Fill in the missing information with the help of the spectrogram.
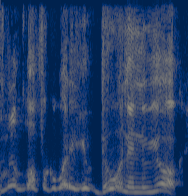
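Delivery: high, incredulous mock outrage; high disbelieving swear at an old tour friend; retold surprise. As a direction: act stunned to see him here. Shocked at friend in New York.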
